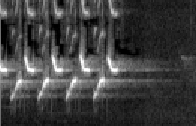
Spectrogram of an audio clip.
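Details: Goldfinch × canary hybrid male singing a clean Málaga-style song, a fast run of bright twittering notes sweeping between high pitches, about eight rapid phrases in under a second, then silence.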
